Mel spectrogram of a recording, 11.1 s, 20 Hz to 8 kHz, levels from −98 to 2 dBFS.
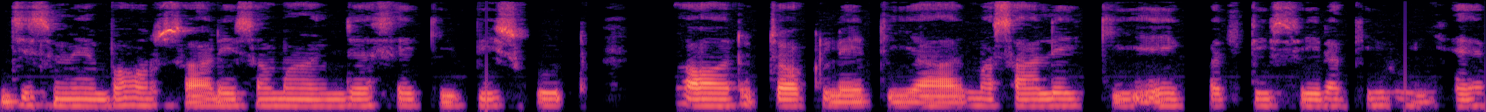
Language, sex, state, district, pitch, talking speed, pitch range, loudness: Hindi, male, Bihar, Darbhanga, 135 Hz, 95 wpm, 130-135 Hz, -30 LUFS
